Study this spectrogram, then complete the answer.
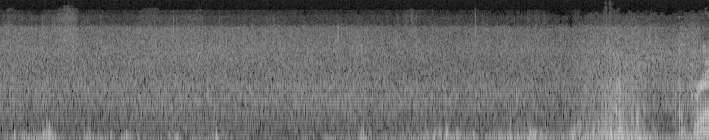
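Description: Gusty wind buffets the microphone outdoors beside a river in the Eastern Sierra, rising and falling in irregular low rumbling bursts that swell louder toward the end, with a faint voice murmuring briefly.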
